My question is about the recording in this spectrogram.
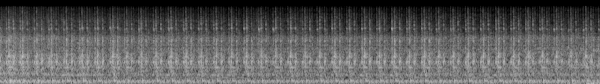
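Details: Diesel truck started after lift-pump priming and the injector lines were bled: clatter at idle with an uneven pulse of roughly 200 beats a minute that is still lumpy but improving as it clears. It idles rough after air got into the fuel.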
